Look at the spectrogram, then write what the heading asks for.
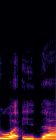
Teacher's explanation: حرف الذال کی ادائیگی زبان کے سر اور اوپر والے دانتوں کے اندرونی کناروں سے ہے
